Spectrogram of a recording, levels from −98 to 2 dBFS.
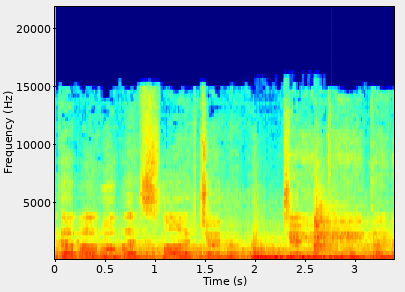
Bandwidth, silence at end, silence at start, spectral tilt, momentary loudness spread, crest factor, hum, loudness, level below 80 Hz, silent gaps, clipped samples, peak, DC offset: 15.5 kHz; 0 s; 0 s; -5 dB/octave; 5 LU; 12 dB; none; -13 LUFS; -16 dBFS; none; under 0.1%; 0 dBFS; under 0.1%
